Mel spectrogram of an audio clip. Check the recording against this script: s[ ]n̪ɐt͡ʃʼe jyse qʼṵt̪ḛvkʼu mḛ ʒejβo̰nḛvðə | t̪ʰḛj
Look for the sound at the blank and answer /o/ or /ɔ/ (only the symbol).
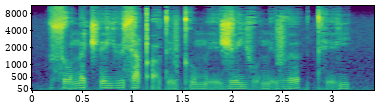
o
